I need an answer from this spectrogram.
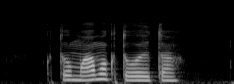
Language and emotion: Russian, neutral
